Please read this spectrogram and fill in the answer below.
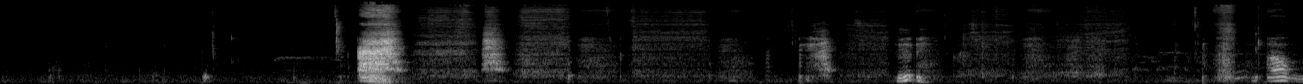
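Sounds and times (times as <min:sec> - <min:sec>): loud breath burst: 0:03.6 - 0:09.0, 0:09.6 - 0:11.4
person hissing breaths: 0:03.6 - 0:11.4, 0:12.1 - 0:12.5.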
